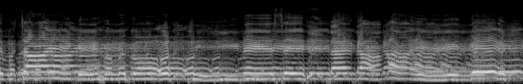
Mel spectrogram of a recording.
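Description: A young man singing a naat (devotional Urdu hymn) into a microphone, one voice drawing out long, wavering held notes.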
